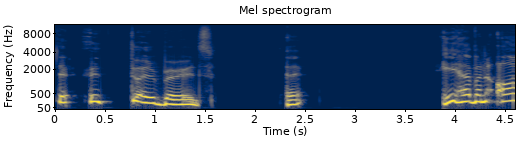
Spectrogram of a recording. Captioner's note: berdehem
